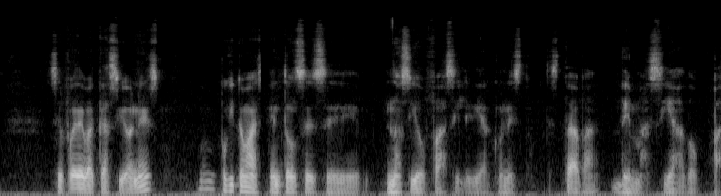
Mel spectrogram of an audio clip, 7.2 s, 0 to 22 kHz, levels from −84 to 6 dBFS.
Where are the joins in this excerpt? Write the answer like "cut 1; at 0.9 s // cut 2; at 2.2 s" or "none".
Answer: cut 1; at 2.6 s // cut 2; at 5.5 s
